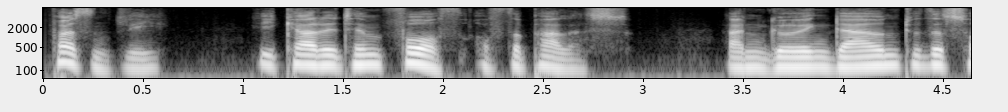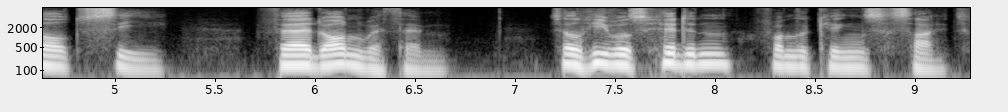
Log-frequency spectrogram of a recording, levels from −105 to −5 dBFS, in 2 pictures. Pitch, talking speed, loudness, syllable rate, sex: 130 Hz, 175 wpm, -17 LUFS, 4.7 syllables/s, male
